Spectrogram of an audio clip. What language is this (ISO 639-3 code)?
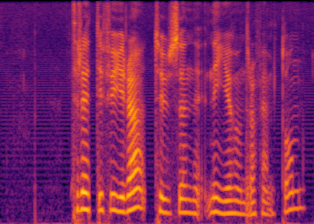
swe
